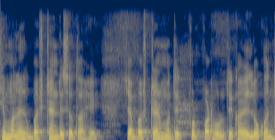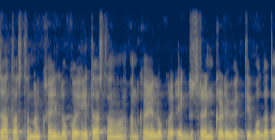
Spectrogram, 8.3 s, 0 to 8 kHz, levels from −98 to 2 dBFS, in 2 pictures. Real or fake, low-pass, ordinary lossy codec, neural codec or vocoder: fake; 7.2 kHz; none; vocoder, 44.1 kHz, 80 mel bands, Vocos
